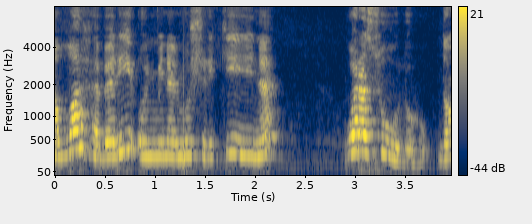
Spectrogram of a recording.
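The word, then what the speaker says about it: رسوله: si l'on peut dire, il lui a suggéré de mal prononcer le mot « rasuluhu » et de dire « rasulihi ». Donc, et cela, le changement de cette petite voyelle change le sens du verset coranique du tout au tout.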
